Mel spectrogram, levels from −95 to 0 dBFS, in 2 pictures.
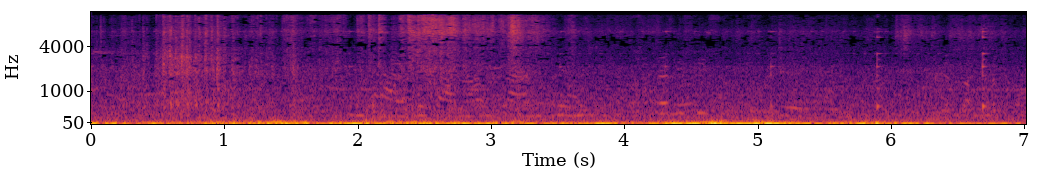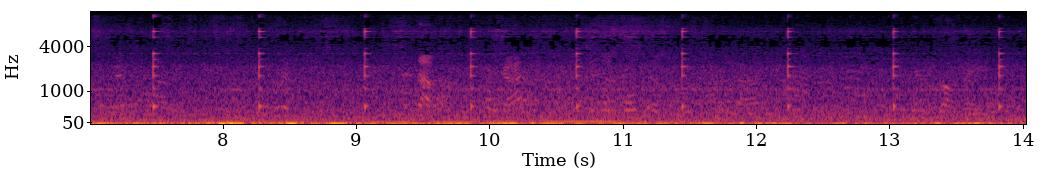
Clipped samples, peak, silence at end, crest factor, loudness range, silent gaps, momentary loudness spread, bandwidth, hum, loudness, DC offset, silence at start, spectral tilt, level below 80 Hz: under 0.1%; -8 dBFS; 0 s; 16 dB; 7 LU; none; 10 LU; 11.5 kHz; none; -39 LUFS; under 0.1%; 0 s; -3.5 dB/octave; -34 dBFS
